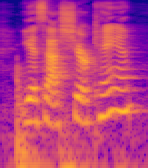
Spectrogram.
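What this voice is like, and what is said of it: Put-on country Western accent. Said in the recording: “a good Western accent... country Western... Can you do a good country accent?”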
